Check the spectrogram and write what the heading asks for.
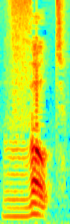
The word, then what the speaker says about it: vote: the word v vote you've got to stretch out the V like this V vote V vote are you hearing that long V sound that's what you should be doing now depending on your native language you may be replacing your V sounds for w sounds be careful not to do this the word is not W it's V vote every V that you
